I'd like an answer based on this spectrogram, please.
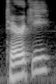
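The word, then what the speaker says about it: ταραχή: In ancient Greek, there was this word taraki, pronounced exactly like taraki.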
